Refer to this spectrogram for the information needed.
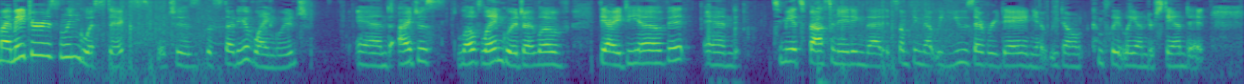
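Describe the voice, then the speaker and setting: A woman with a General American accent speaks fairly quickly in a normal speaking voice, at a fairly high pitch with ordinary pitch variation. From US West, Reno, Nevada. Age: 20s. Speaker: university student and gamer. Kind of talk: casual interview.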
